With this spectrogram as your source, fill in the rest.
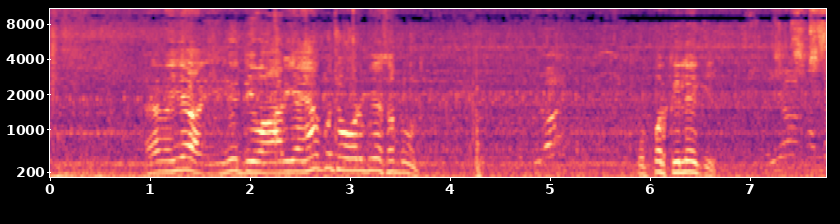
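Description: A man talks inside a car.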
